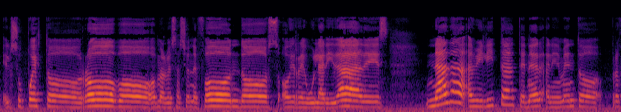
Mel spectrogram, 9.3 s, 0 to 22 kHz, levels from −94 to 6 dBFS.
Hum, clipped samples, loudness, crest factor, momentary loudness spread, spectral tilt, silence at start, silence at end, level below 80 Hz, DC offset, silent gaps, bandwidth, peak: none; under 0.1%; -31 LUFS; 20 dB; 12 LU; -4 dB/octave; 0 s; 0 s; -54 dBFS; under 0.1%; none; 11.5 kHz; -12 dBFS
